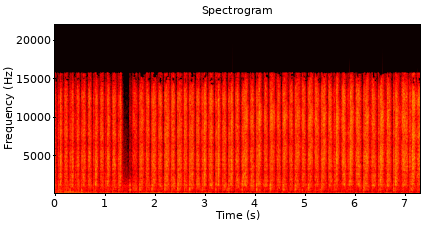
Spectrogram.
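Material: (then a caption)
Textile. A small patterned pile rug covered in soap foam on a wet floor is scrubbed with a green bristle push broom on a long handle using vigorous back-and-forth strokes. Rapid, bright, bristly swishes repeat in a steady rhythm, with a brief pause near the start before the scrubbing resumes.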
